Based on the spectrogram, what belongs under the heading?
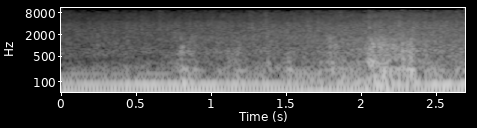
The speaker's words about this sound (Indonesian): Air hujan mulai jatuh membasahi tempat itu.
